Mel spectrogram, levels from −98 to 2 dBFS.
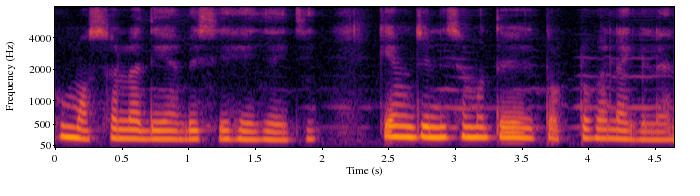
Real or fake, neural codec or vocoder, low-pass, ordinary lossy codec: real; none; none; none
